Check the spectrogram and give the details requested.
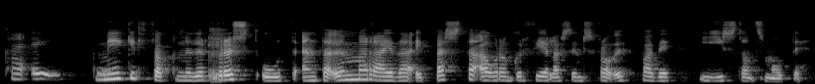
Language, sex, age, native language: Icelandic, female, 30-39, Icelandic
